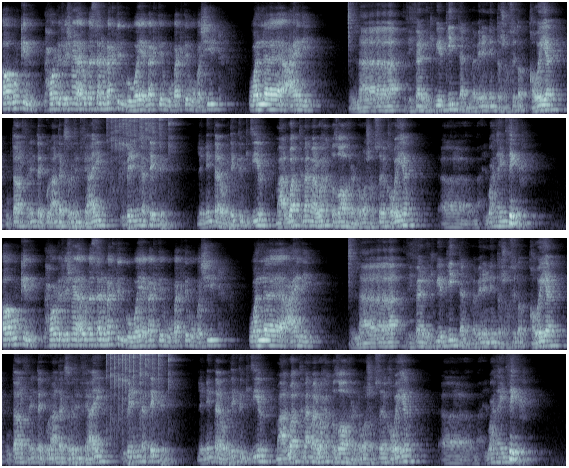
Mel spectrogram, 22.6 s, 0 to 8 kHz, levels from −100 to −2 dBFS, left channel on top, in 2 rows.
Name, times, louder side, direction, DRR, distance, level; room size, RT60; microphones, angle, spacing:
voice 1, 0.0-4.3 4.9-6.1, left 1 dB, 10° left, -5 dB, 0.4 m, -28 dB
voice 2, 6.9-11.0 11.5-13.3 13.7-14.6 15.2-19.4 20.1-21.8, left 1 dB, 70° left, -4 dB, 1.1 m, -32 dB
sound 1, 13.3-14.7, right 5 dB, 70° right, 0.6 m, -38 dB
3.7 x 2.4 x 2.4 m, 0.82 s
head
